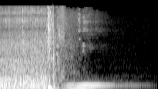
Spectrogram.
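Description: A soft electronic tone sounds briefly.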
